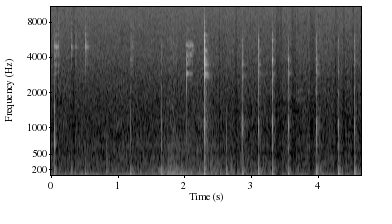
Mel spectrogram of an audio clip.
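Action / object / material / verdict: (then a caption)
tap / glazed ceramic rose figurine / ceramic / none. A wooden stick taps quickly down into the centre petals of a small silver-glazed ceramic rose ornament. The taps are short, sharp clicks with brief bright ticks over a steady low rumble, and they become more spaced out and distinct toward the end.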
